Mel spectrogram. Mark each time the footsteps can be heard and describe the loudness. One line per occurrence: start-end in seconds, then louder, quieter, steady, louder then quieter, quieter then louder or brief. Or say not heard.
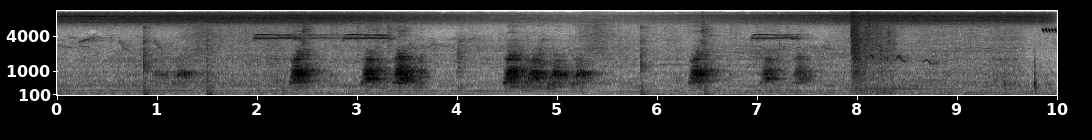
not heard.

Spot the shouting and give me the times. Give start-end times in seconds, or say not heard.
not heard.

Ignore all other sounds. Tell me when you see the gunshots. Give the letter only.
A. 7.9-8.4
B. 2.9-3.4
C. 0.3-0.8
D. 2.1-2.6
A.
